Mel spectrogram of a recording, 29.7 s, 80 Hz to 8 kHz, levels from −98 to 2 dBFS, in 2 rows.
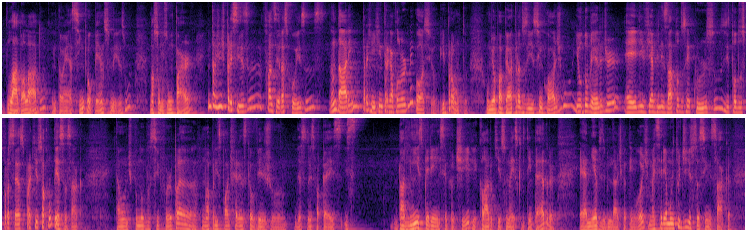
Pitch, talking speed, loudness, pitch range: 110 Hz, 200 wpm, -28 LUFS, 95-135 Hz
